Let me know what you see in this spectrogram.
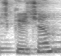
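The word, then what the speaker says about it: kitchen: इसमें T silent होता है तो टी को हम नहीं पढ़ते, तो बन जाता है की चन।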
